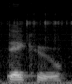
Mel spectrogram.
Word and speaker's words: Deku: specific names and words people actually say that uh deu is actually pronounced Deku which I guess makes sense but I prefer deu it's easier to say and now we have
